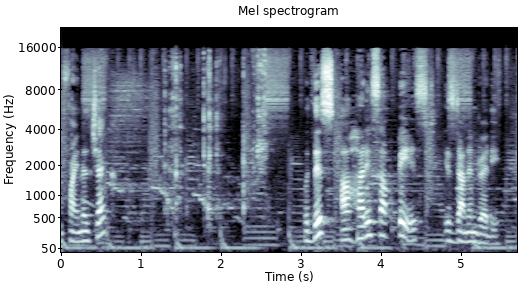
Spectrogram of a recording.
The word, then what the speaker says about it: harissa: notice and here carefully I am pronouncing it harissa from the epiglottis and not harissa like how most would mispronounce it it is harissa a little bit of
